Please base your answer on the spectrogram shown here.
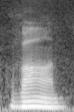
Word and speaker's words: vaan: Technically, in pronunciation, it's just va, but with an n added. You don't really pronounce the other a sound that's attached, so it's just a long a.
